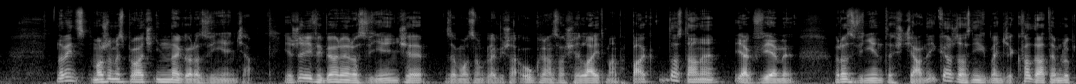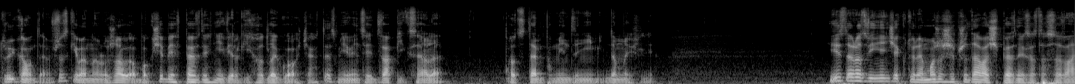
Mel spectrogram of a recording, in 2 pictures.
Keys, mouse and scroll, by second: 0.4 a, 1.3 a, 1.7 w, 4.0 u, 11.9-12.6 scroll up 2, 14.2-14.6 scroll up 8, 16.3-17.1 scroll down 5, 17.1-18.3 scroll down 2, 18.3-18.7 scroll down 1, 19.1 scroll down 2, 20.3-20.9 scroll down 1, 20.9 middle click.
